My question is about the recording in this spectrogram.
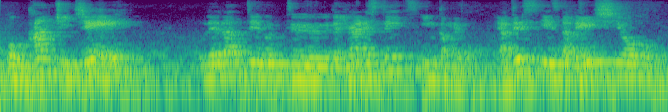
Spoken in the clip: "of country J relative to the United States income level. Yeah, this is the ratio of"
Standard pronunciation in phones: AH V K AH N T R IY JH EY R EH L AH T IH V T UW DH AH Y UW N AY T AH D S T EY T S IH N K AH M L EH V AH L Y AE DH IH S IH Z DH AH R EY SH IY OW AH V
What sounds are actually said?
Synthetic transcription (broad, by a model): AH K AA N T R IY JH EY L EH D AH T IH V T UW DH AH Y UW N AY T AH D S T EY T S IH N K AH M N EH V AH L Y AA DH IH S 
